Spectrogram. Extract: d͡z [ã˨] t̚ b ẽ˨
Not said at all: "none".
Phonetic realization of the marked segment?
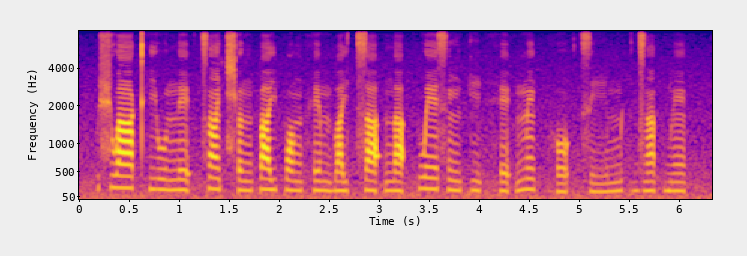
ã˨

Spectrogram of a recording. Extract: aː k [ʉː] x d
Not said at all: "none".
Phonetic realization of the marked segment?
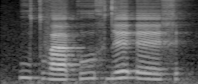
ʊː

